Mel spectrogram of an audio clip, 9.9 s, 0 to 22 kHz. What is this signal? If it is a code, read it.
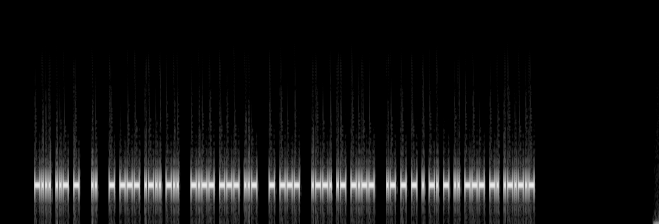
Morse code, heard as a keyed tone, about 42 wpm, 700 Hz. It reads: BUT I TOLD YOU TO PAY ATTENTION.
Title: Sentences from Top 1000 Words - Review Part 6 - 45wpm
